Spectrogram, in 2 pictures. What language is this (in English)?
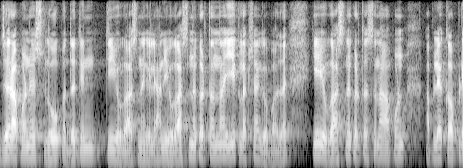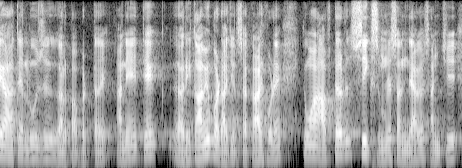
Konkani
